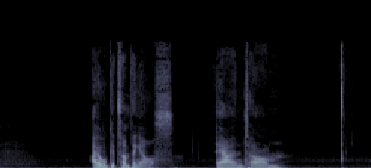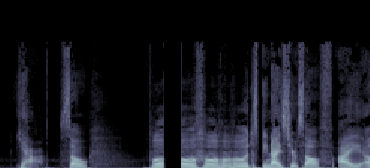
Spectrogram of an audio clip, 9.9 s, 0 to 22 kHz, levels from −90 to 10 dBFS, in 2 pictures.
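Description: At 7.12 s the speech cuts off in mid-flow and the output goes completely silent until 7.36 s, a gap of about 0.24 s. This is a playback stall, most likely the player running short of buffered data or its output thread being held up. On a waveform it shows as a flat line with a sharp edge on each side. On a spectrogram it is a clean vertical band of empty black across all frequencies.

From 7.36 s to 9.74 s the player works off its backlog with time-compressed catch-up, running the speech at 1.1 times normal speed. It does this by dropping short slices of audio and cross-fading across the joins. The pitch stays where it was, but the delivery sounds hurried. On a spectrogram the harmonic bands stay at the same heights while syllables and pauses are squeezed closer together.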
